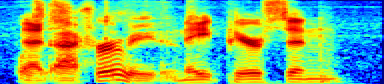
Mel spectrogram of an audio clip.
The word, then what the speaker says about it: Nate Pearson: the alternate site recently his name rhymes with pate niersen nate pearson has been activated he's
